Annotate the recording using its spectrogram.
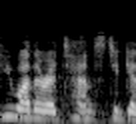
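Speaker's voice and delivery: usual speaking voice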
